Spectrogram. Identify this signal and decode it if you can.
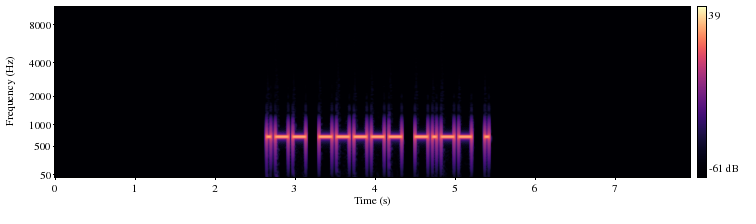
Morse code, heard as a keyed tone, about 21 wpm, 700 Hz. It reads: W0YE
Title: USA Call Signs - 4 Characters - Repeated 3x - 22wpm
